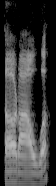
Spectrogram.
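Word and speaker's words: તળાવ: Now, I know it's spelled tarav, but often V's turn into W. So it's tarav is how it's pronounced.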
